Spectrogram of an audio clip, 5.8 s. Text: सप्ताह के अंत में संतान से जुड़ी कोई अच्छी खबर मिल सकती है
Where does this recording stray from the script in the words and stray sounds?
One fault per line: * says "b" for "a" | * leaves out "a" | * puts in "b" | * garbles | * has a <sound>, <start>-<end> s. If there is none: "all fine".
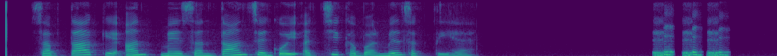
* leaves out "जुड़ी"
* has a laugh, 4.9-5.5 s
